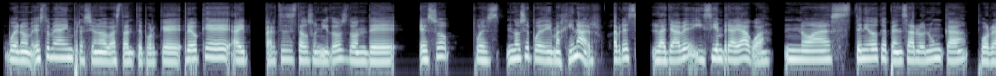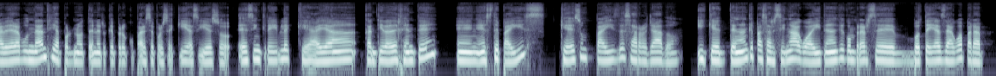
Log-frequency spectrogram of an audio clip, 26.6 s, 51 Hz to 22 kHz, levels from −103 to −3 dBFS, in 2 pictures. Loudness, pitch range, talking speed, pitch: -19 LUFS, 175-205 Hz, 170 wpm, 185 Hz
